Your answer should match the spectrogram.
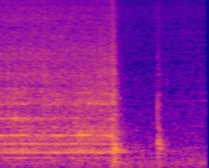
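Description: Cricut Expression cutting machine's feed rollers and motor ejecting the cutting mat, a steady whine that cuts off suddenly a little over a second in. A faint click follows.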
